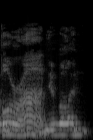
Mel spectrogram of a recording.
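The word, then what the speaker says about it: bodhrán: How do you pronounce the name, Kyle? Bodhran. Bodhran.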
